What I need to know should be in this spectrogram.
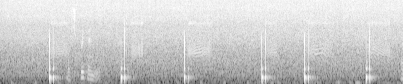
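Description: Wooden boards knock and creak at a steady pace.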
